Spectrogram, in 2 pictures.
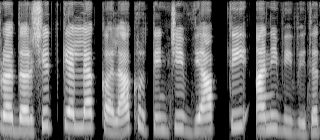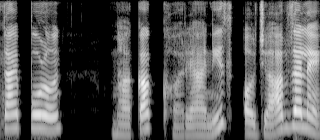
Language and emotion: Goan Konkani, surprised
